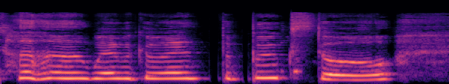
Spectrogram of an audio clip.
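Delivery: mocking Northern accent. Retelling how campers mocked the speaker's Northern pronunciation of book: imitating campers mocking a Northern accent. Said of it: "taking the mick out of us".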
